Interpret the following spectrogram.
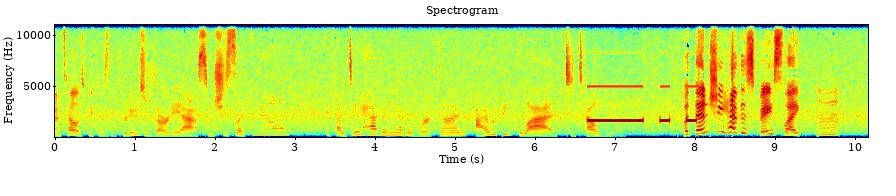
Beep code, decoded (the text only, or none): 1 long, 2 short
